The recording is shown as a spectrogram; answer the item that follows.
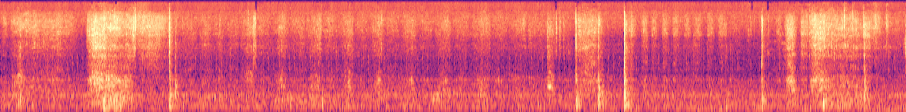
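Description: A bone folder rubs and presses along folded paper while making a small craft, producing soft scraping strokes and occasional sharp taps over a steady low background hum, with no talking.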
